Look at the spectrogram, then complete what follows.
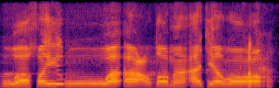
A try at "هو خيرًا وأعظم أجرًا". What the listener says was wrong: خيرا وأعظم أجرا di fathah. Kalau tidak kuat ulang di tajiduhu indallahi huwa khairan wa a'zama ajra.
